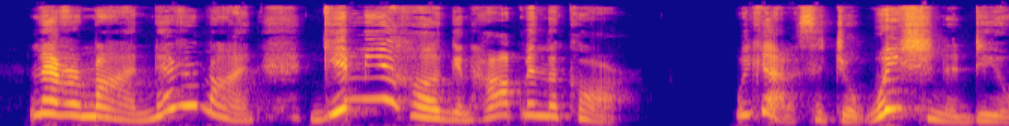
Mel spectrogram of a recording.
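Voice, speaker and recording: A woman's put-on character voice, raised and projected, extremely high in pitch, with very wide pitch swings at a fairly quick pace. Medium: read story. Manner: brisk, scolding.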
